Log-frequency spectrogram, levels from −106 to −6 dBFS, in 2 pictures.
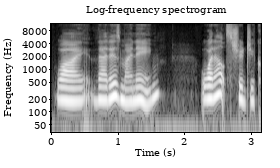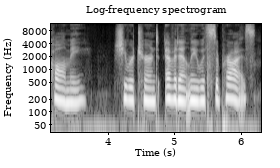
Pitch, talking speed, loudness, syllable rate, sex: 190 Hz, 145 wpm, -16 LUFS, 4.7 syllables/s, female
